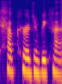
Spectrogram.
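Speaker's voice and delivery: ordinary talk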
